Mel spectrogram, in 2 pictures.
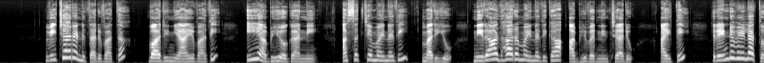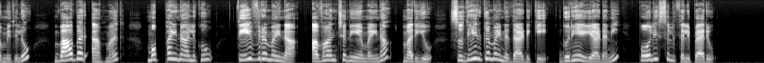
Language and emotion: Telugu, neutral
